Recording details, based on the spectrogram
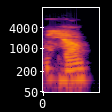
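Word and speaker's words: Avdija: Danny Avdia. I learned how to pronounce Patrick Williams slander on this podcast aloud. Avdia.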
